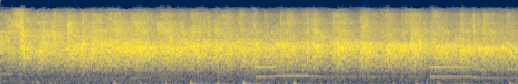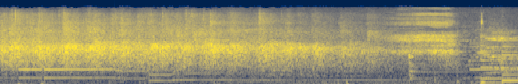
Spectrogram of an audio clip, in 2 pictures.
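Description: A church congregation applauding at an anniversary and worker consecration service, a steady dense wash of clapping over organ-like sustained keyboard tones, loud and continuous for about ten seconds before thinning out at the end.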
